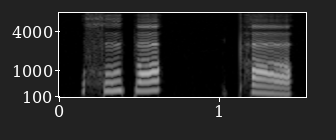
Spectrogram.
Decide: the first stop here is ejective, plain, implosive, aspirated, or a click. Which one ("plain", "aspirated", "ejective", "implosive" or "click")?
plain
